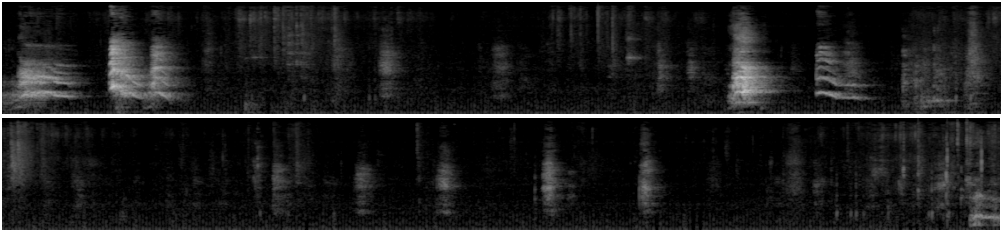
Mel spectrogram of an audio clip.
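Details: Cairn Terriers give sharp, loud barks in short bursts, with quieter pauses between them, as a storm is coming.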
